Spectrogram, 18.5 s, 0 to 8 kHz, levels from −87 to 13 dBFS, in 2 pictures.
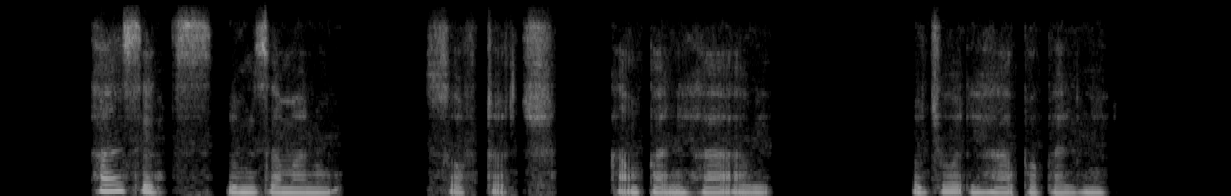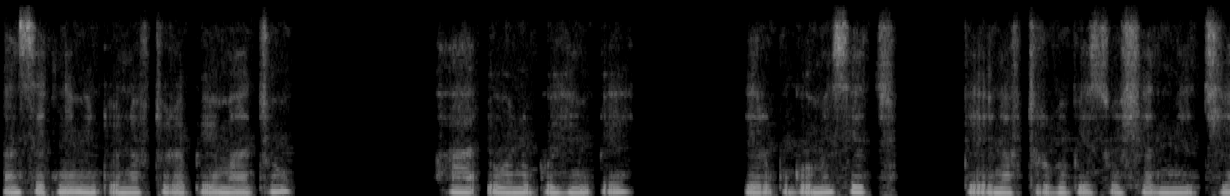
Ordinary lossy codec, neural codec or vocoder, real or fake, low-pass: Opus, 32 kbps; none; real; 7.2 kHz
